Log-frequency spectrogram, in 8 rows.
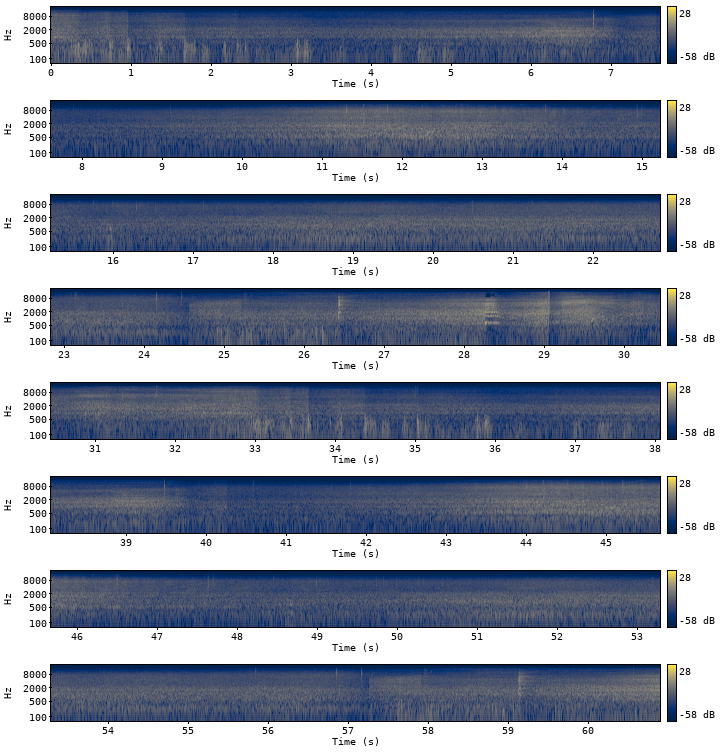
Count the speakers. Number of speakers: zero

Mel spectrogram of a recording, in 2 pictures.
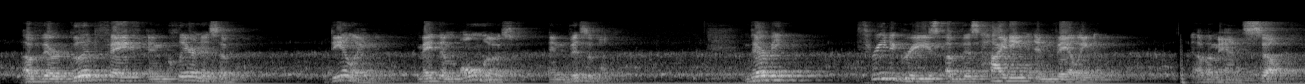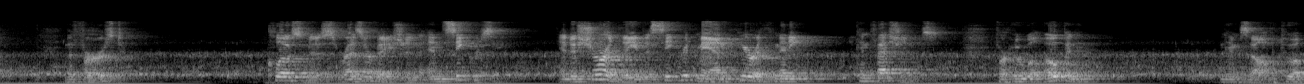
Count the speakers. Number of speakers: one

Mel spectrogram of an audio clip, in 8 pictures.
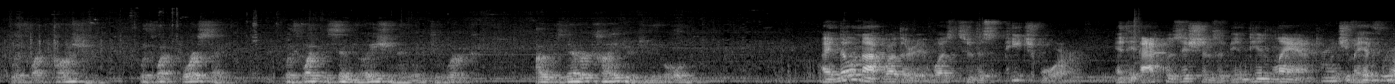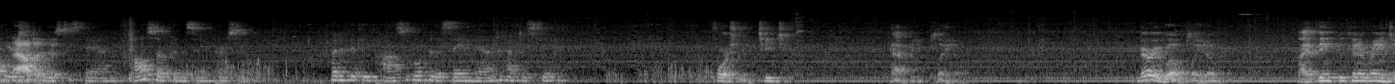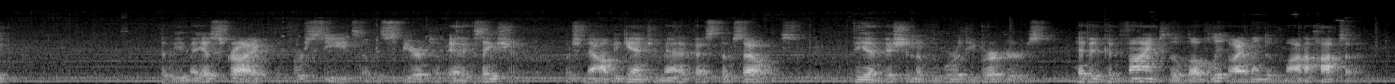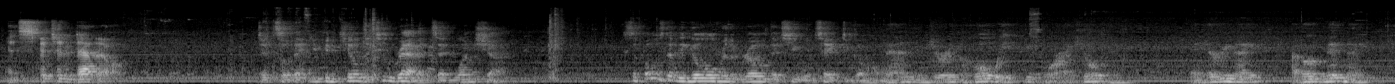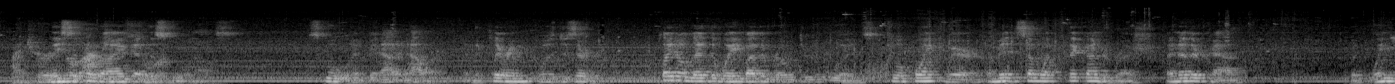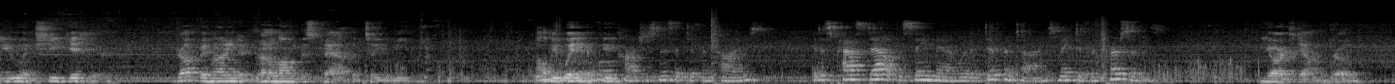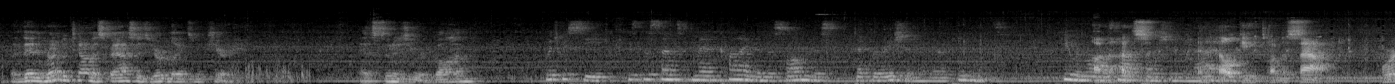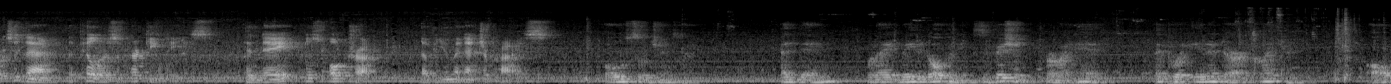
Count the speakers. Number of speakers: four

